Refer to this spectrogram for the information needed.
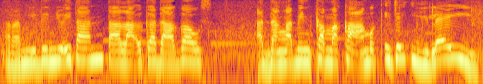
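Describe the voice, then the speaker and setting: A woman's voice: on the high side, moderate pace, loud music behind the voice, lightly acted. A woman playing a brash, wheedling granddaughter in an Ilocano radio comedy drama, with an Ilocano accent. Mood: wheedling, eager. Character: brash, wheedling granddaughter petitioning the village chairman.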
